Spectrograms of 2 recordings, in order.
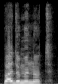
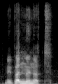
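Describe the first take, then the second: First: "Pas de menottes" high and loud; emphatic repeat. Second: Said in the usual way. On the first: A narrator's reading. Stranger refusing the policeman's rule, "Pas de menottes" loudly insisted. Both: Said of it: "répéta l'étranger".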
